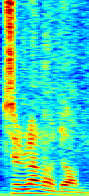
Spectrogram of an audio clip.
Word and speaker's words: pteranodon: So, but then Glitcher Palooa, as nice as he is, decided to gift me this beauty of a pteranodon. The P is silent.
